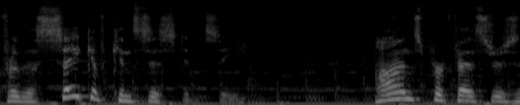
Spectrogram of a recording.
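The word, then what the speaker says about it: Hahn: But while there, Elise and Chaz meet Han. At least I think his name is Han. There's no voice acting, and his name is spelled H-A-H-N. So do with that the best you can.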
